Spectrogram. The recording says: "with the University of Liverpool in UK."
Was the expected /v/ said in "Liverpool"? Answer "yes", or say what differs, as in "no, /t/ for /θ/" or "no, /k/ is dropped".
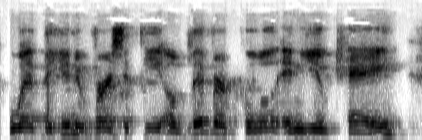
yes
